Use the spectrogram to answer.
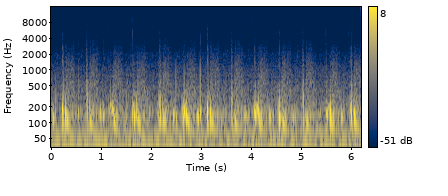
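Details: Womb sound played as a baby sleep aid with white noise: soft, regular, low heartbeat thumps, about 125 a minute, over a steady whooshing rumble of flowing sound.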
